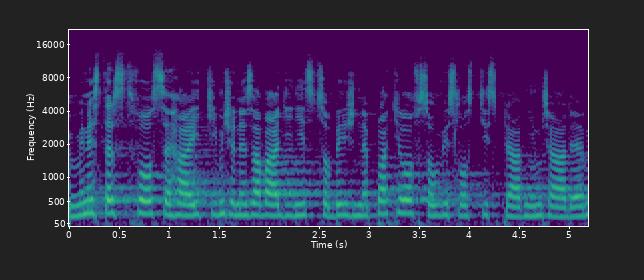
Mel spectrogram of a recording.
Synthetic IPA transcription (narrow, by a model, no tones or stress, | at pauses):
mɪnɪst̪ɛɾst̪vo̞sɛɦaːjiciːmʒɛnɛzavaːɟiːɲɪt͡st͡sobɪjɪʃnɛplacɪlofso̞wvɪslo̞scɪspɾaːvɲiːmr̝aːdɛm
